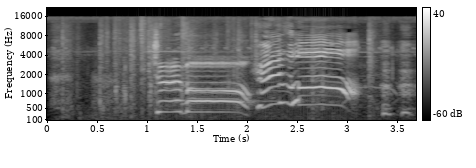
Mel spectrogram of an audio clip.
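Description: A man wails and calls out, sobbing.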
